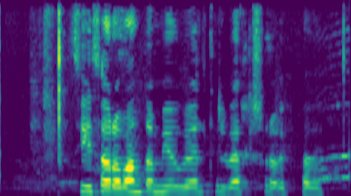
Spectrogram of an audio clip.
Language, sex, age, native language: Icelandic, female, 30-39, Icelandic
